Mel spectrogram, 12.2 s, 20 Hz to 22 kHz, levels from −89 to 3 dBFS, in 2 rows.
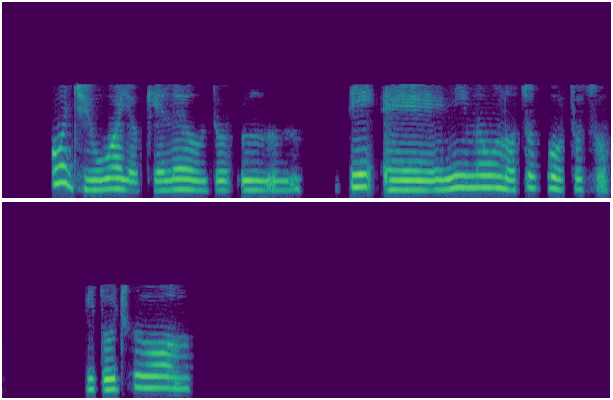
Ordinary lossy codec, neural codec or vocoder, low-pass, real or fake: AAC, 16 kbps; codec, 24 kHz, 0.9 kbps, WavTokenizer, medium speech release version 2; 7.2 kHz; fake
